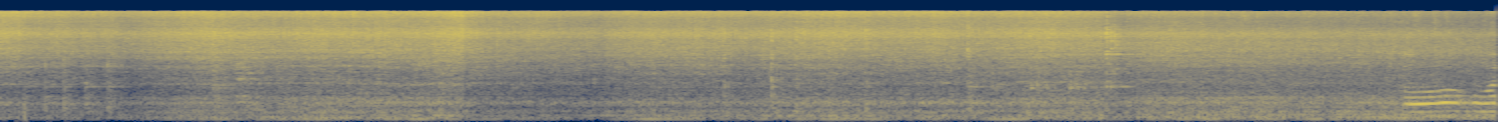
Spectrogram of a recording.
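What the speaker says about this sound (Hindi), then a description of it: "अभी मैं सब्जी में तड़का लगा रही हूँ" Steady broadband hiss of spices sizzling in hot oil, tempering a vegetable dish, continuous and fairly loud throughout, with a brief clatter near the end.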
